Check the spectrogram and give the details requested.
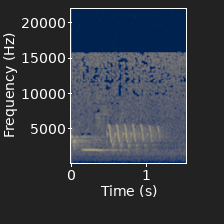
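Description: Kirtland's warbler: a thin whistle sliding downward, then a quick run of about eight bright, high notes, over a soft background hiss.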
